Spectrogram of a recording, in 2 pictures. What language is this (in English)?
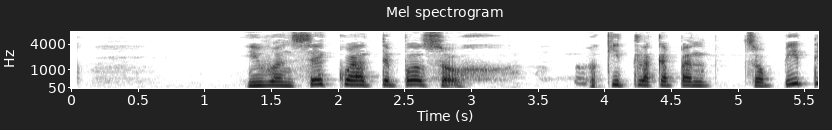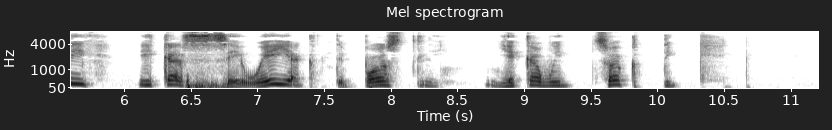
Orizaba Nahuatl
